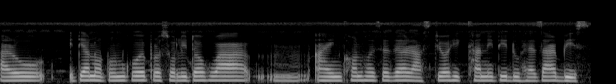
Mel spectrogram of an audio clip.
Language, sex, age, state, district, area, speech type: Assamese, female, 18-30, Assam, Lakhimpur, rural, spontaneous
